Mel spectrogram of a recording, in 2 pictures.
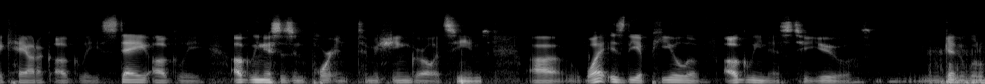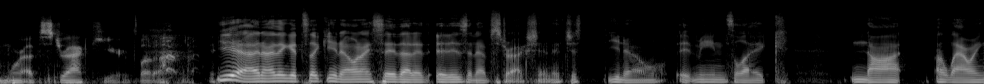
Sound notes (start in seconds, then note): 11.3 laughs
